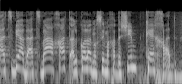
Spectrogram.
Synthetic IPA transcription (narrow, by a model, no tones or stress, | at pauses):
at͡sbiabeat͡sbaaːχata̰lko̞lano̞simhaχad̪aʃimkeːχa̰d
